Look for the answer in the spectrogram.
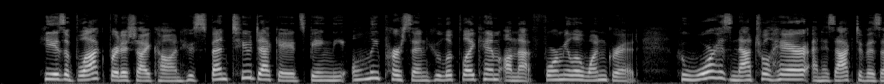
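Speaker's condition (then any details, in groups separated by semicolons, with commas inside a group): No condition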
